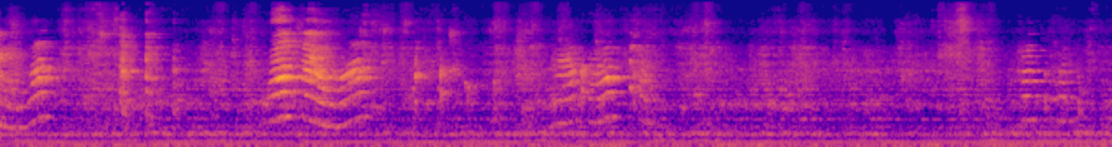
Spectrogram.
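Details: Green-yellow mutation Indian ringneck parakeet, a chatty pet bird indoors, utters a few looping, wavering speech-like syllables in the first half, then quieter scattered chatter, with a steady low hum in the room.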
